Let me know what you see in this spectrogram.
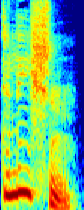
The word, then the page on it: deletion: British English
